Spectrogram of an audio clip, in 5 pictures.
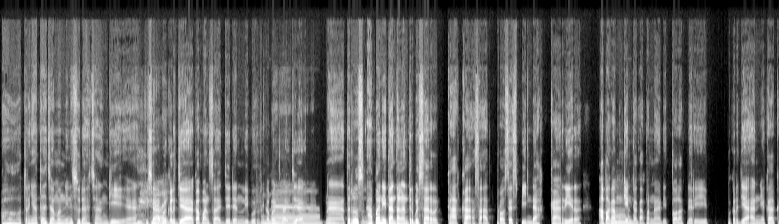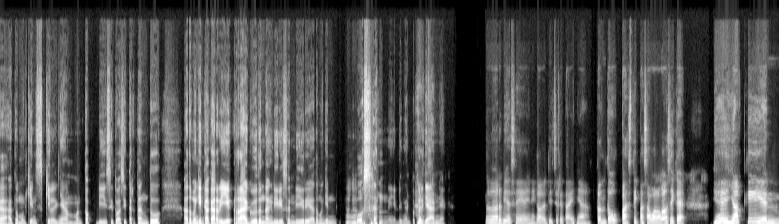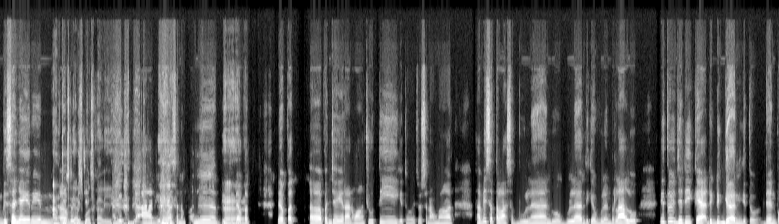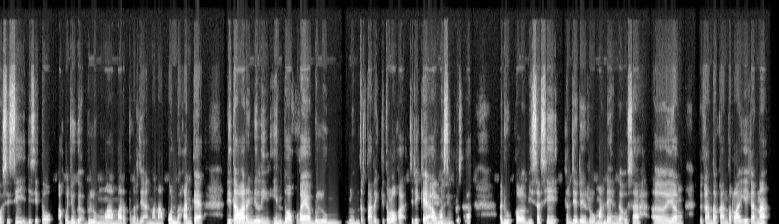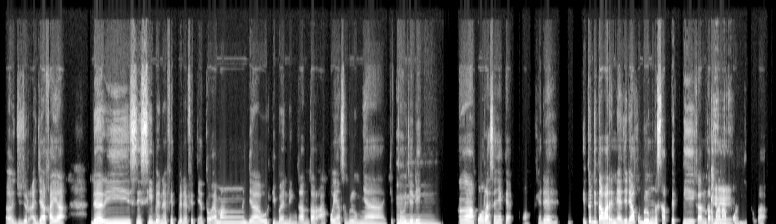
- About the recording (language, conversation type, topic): Indonesian, podcast, Bagaimana ceritamu tentang pindah karier?
- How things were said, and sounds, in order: laughing while speaking: "Iya"; other animal sound; drawn out: "Bener"; in English: "skill-nya"; laughing while speaking: "bosan"; laughing while speaking: "Oke"; chuckle; tapping; in English: "benefit-benefit-nya"; other background noise; in English: "nge-submit"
